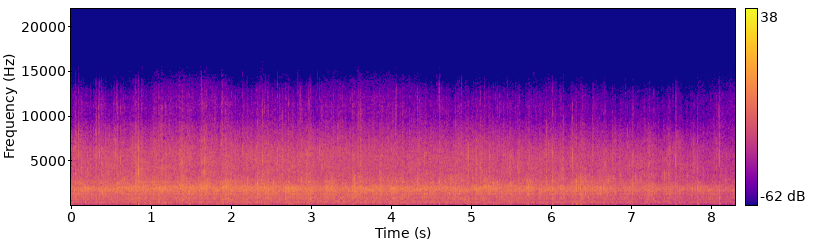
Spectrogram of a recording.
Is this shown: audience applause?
yes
